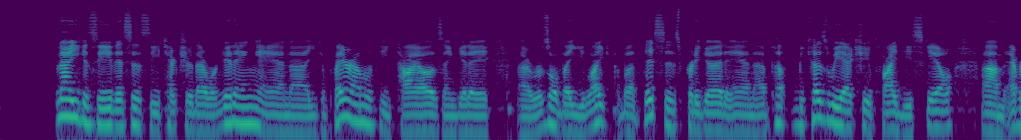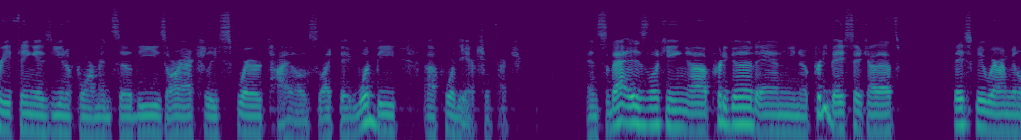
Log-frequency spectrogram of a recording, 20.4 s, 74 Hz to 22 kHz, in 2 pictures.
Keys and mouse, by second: 0.5 shift+middle click, 3.3 shift+middle click, 5.1-5.6 shift+middle drag, 6.5 shift+middle click, 16.4 shift+middle click, 19.7 shift+middle click.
